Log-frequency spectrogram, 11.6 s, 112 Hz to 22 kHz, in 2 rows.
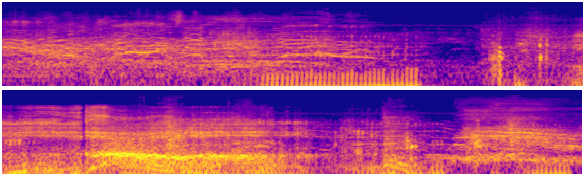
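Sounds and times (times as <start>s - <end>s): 
children and a crowd murmuring and chattering: 0.0s - 11.6s
lion roaring: 2.1s - 4.3s, 4.9s - 11.6s.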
